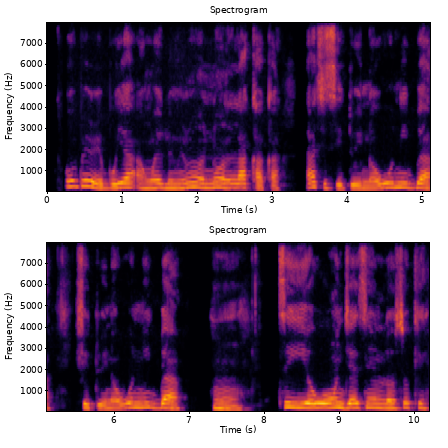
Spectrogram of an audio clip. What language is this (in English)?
Yoruba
